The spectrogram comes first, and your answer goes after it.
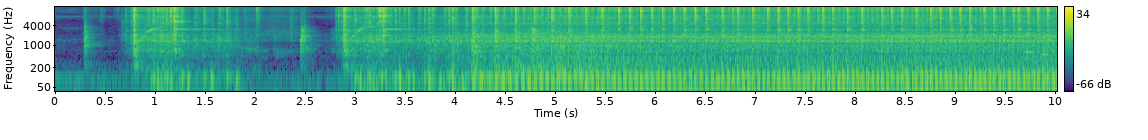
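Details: Craftsman snowblower small engine that sat two years with fuel, after carburetor cleaning and adding a fuel shutoff valve: a couple of pulls, then it catches and runs steady and even, no surging or misfire.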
